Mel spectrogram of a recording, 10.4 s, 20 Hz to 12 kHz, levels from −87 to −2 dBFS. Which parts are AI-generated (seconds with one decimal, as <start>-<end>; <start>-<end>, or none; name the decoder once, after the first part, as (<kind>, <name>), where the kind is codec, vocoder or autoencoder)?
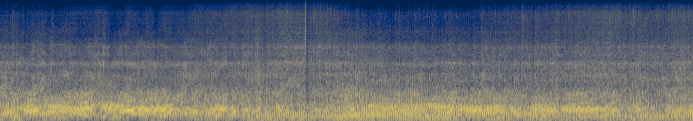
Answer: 1.0-4.0 (codec, HILCodec)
